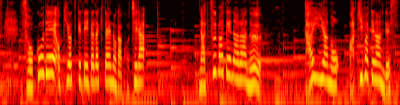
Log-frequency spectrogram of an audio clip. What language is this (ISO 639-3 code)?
jpn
